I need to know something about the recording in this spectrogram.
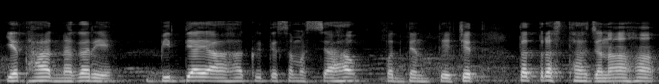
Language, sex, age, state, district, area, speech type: Sanskrit, male, 18-30, Odisha, Bargarh, rural, spontaneous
